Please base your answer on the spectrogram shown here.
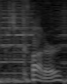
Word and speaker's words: Qatar: That's how you say it. It's not Qatar or whatever. It's Qatar.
